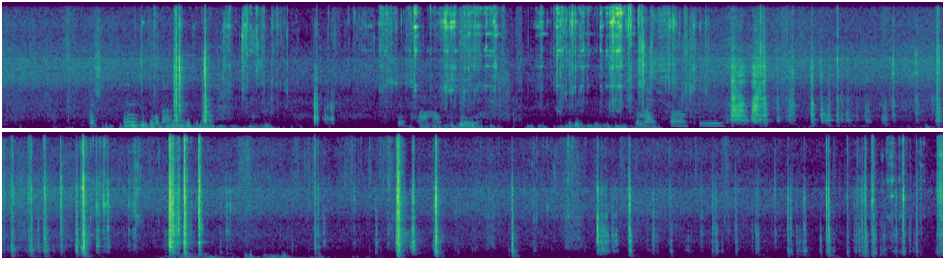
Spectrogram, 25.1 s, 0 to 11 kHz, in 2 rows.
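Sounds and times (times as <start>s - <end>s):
keys jangling: 1.9s - 9.6s, 13.6s - 14.8s, 23.3s - 25.0s.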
